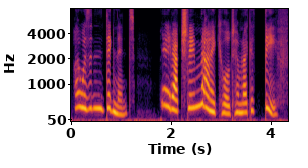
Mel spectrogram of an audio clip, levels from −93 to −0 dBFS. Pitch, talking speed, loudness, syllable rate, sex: 300 Hz, 150 wpm, -19 LUFS, 5.2 syllables/s, female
